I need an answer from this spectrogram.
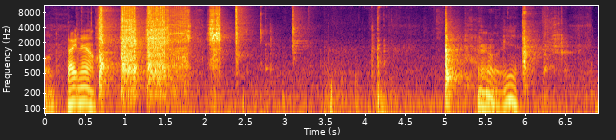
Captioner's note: impact wrench rattling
